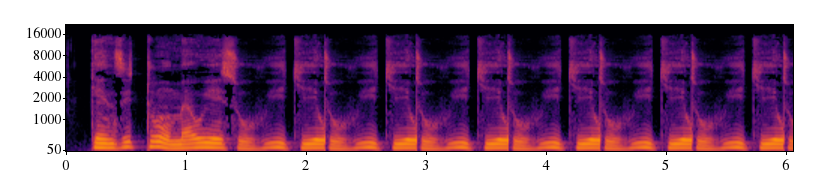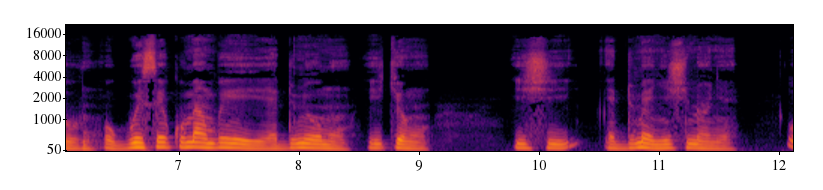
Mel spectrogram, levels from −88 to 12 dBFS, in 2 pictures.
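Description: Speech with a broken-record loop from 2.16 s to 6.20 s: a 0.76 s fragment repeats five times back to back, likely a stalled player or stream resending its last buffer. Unlike an echo, each repeat is identical and undecayed, and the intervening speech is lost.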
